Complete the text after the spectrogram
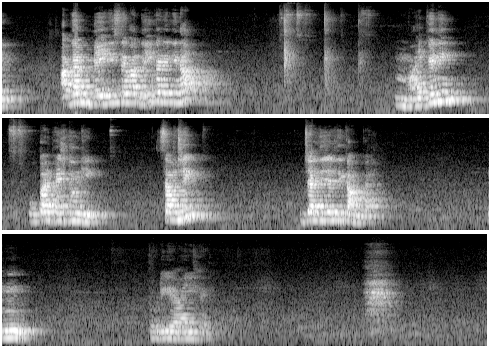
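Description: A middle-aged woman speaks angrily in short bursts, close by.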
